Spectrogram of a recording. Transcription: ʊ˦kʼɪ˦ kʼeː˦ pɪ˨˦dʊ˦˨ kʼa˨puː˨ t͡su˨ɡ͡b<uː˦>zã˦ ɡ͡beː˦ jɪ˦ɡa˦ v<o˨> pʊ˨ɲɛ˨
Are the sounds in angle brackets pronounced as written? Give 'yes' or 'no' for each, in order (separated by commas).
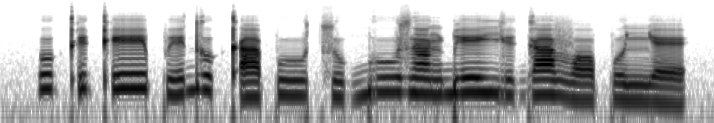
yes, no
